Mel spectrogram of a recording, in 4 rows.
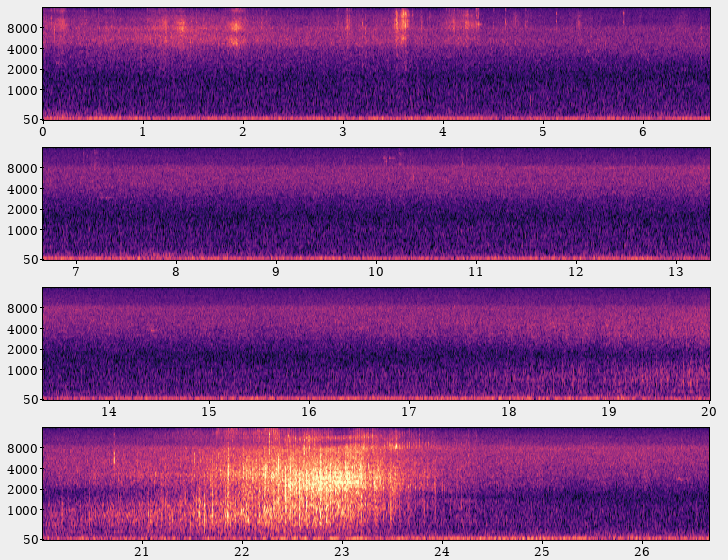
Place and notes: Berlin Wall of Sound, Marienfelde border 080909
Berlin, Germany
